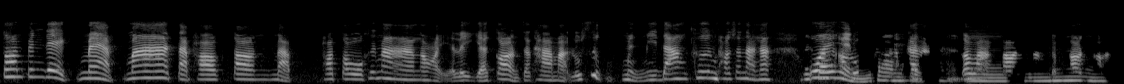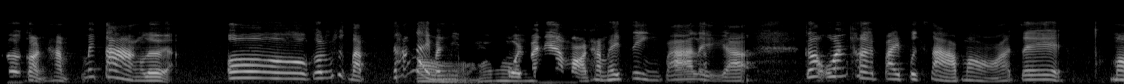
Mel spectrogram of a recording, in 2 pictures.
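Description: Between 8.44 and 11.47 s the speech drops out in pieces at 8.44–9.34, 9.59–9.64, 9.9–10.48, 10.68–11.11 and 11.28–11.47 s, and again at 15.85–17.03 s, by up to about 40 dB. This is speech suppressed in double talk, likely an echo canceller ducking the talker while the far side spoke, visible as gaps in the waveform envelope and faded spectrogram bands. At 18.7–18.8 s a brief echo leak returns a faint copy about 412 ms late, about 20 dB down, seen as a weak repeated smear on the spectrogram.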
